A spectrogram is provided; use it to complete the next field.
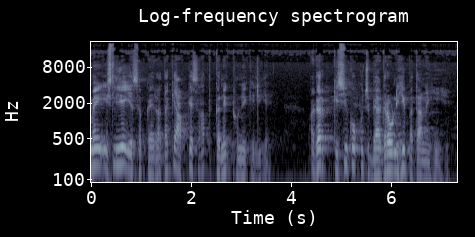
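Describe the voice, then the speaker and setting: The man's voice has vocal fry and lively intonation, and its loudness swings widely. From Maharashtra, India (rural village). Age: 70s. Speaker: founder of social service organisation. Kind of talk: speech to audience. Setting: stage with audience.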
